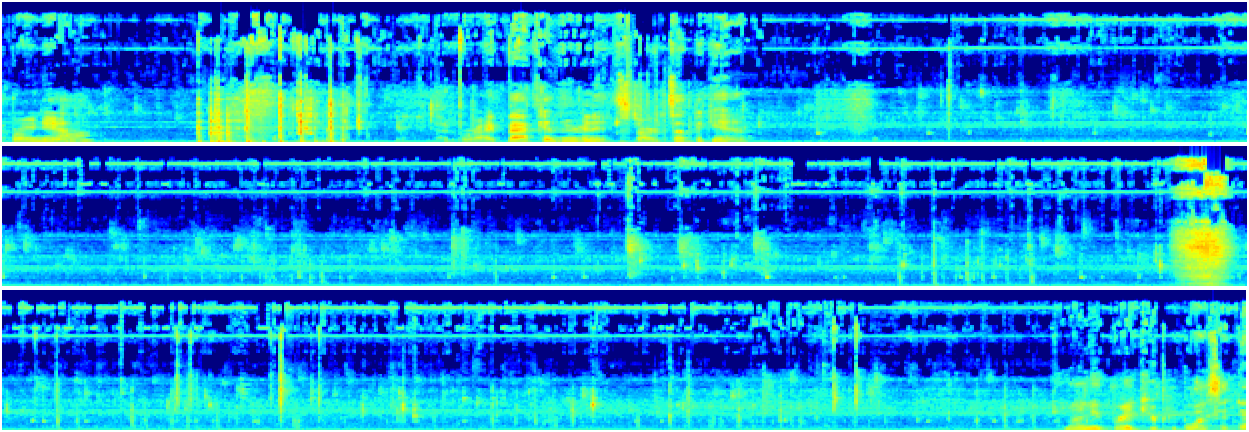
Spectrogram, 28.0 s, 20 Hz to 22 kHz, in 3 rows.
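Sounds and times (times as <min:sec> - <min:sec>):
steady low hum: 0:00.0 - 0:28.0
coffee dripping into carafe: 0:00.2 - 0:28.0
small ticks: 0:18.9 - 0:26.6.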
